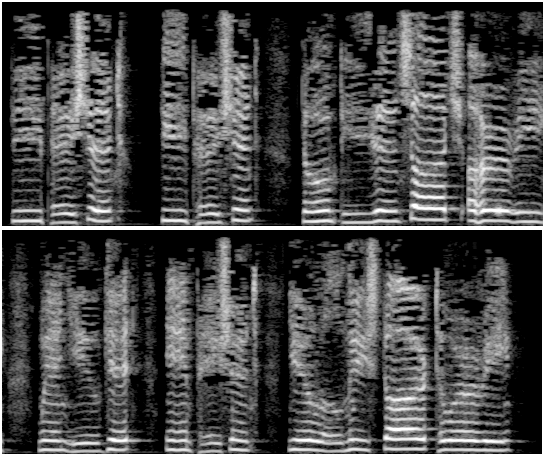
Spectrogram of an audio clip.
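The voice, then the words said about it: Sung in a silly snail voice. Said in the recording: “doing my snail voice this morning ... you're doing your snail voice”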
